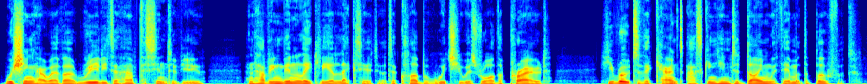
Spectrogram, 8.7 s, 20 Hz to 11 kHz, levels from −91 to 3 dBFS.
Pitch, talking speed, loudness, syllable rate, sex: 95 Hz, 240 wpm, -21 LUFS, 6.6 syllables/s, male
